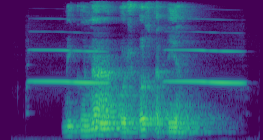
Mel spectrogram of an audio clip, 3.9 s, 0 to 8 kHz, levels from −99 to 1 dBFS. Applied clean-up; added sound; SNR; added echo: none; Wind instrument, woodwind instrument; 7 dB; reverberation time 1.0 s.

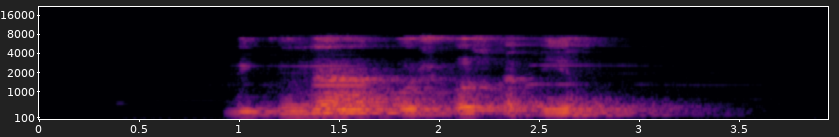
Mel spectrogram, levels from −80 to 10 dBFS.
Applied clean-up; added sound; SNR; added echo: neural separator model SepFormer DNS4.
